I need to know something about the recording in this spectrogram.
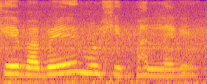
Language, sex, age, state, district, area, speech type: Assamese, female, 18-30, Assam, Sonitpur, rural, spontaneous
